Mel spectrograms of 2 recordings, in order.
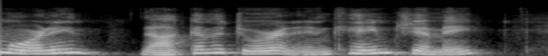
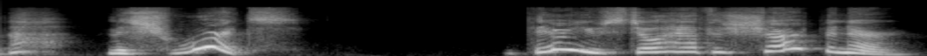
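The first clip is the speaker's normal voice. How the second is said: gasping, higher-pitched excited recognition; delighted surprise; 6 semitones higher than usual. Retold or imitated. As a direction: imitate a visitor's thrilled discovery. Visitor spots the old sharpener.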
